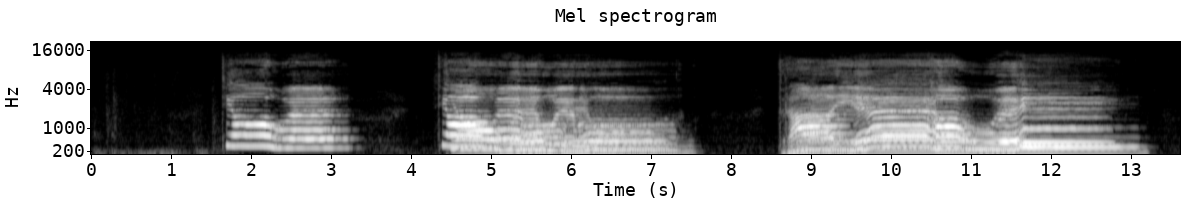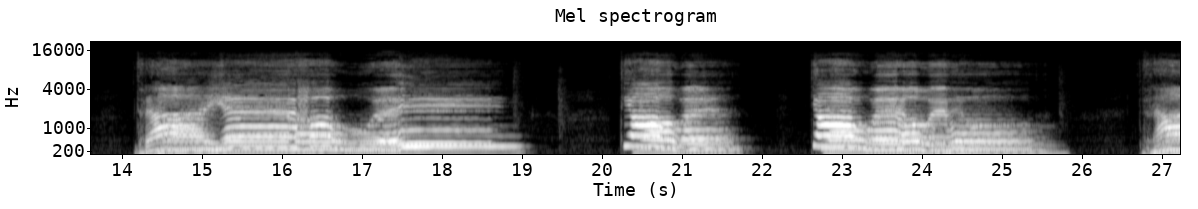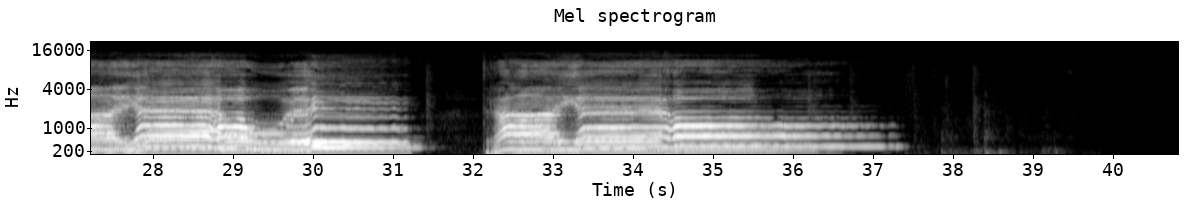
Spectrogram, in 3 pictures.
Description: Der Kanon
dreistimmig (haben wir so nicht gemacht)
dio-e-dreistimmig.mp3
